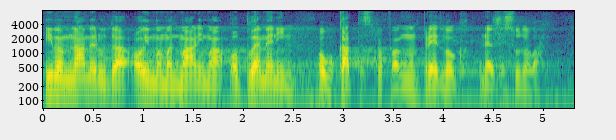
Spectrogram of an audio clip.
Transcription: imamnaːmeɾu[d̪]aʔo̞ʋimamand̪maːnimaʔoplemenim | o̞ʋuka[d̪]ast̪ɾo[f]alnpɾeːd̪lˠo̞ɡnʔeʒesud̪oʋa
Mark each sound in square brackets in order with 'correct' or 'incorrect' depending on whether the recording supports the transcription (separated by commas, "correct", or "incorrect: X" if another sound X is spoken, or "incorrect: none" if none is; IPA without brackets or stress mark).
correct, incorrect: t̪, correct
